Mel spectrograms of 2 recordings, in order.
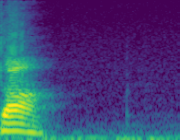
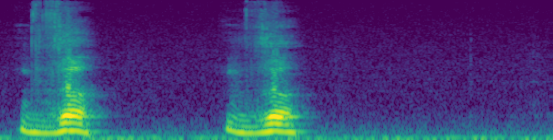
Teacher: No lo pronuncien con una A clara, no digan da, pues la A es algo débil · Shown in: second take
